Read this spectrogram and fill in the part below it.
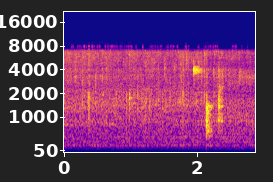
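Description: Chopped onions fry in a hot pan for a chaulai and chana dal sabzi, giving a steady close sizzle broken by a couple of light stirring scrapes.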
